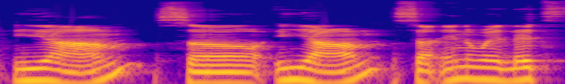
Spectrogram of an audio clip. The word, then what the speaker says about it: Jann: yeah and he also actually taught me how to say his name Yan so Yan so anyway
